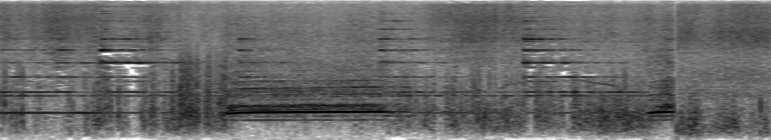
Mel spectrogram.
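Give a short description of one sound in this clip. Steam hisses loudly from a locomotive.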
